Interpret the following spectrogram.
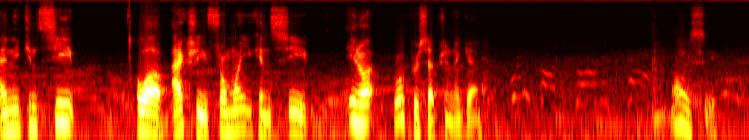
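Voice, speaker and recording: With music in the background, a man at fairly high pitch speaks at a moderate pace, using lively intonation and long, frequent pauses. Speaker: game master. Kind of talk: tabletop role-play narration.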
